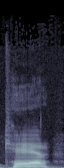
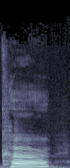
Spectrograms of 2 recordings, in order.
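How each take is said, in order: First: The vowel sounds like the one in 'hair'. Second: The vowel sounds like the one in 'her'. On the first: "in Scotland they call me Care" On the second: "I still get called Kerr"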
